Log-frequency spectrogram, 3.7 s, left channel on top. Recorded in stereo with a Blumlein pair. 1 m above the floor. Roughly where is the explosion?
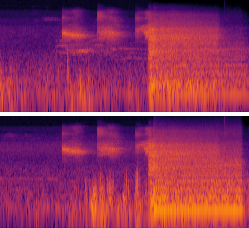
Ahead.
